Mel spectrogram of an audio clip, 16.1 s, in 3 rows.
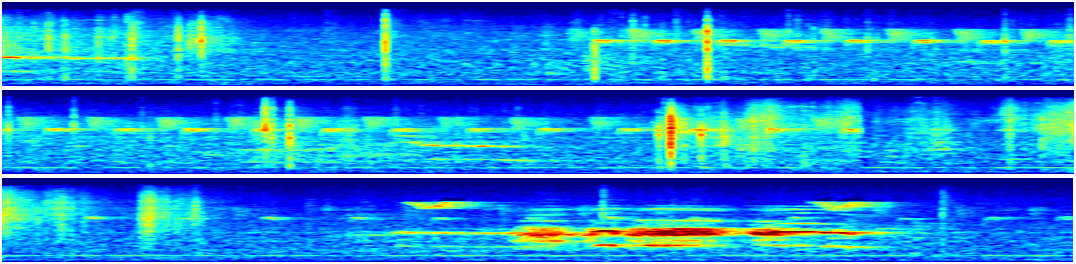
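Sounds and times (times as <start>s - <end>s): wood fire crackling and popping: 0.0s - 7.2s, 8.5s - 9.7s
bird chirping: 2.8s - 13.6s.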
